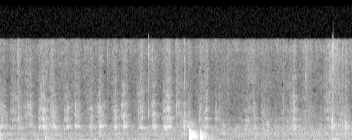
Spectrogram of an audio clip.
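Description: Wire whisk beating eggs in a plastic bowl: quick, repeated scraping and ticking of the wires against the bowl, with one louder knock a little past halfway.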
